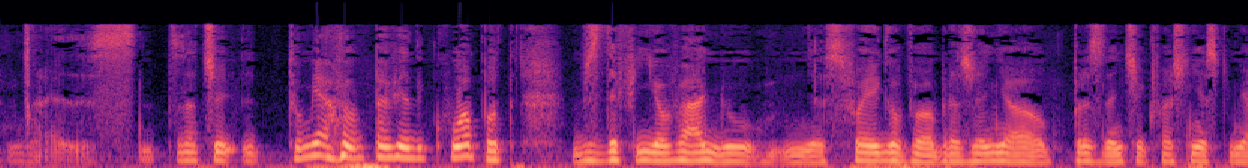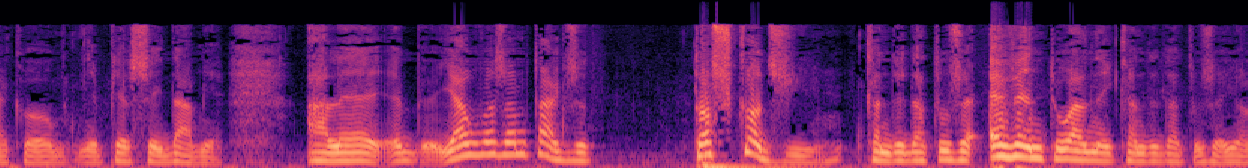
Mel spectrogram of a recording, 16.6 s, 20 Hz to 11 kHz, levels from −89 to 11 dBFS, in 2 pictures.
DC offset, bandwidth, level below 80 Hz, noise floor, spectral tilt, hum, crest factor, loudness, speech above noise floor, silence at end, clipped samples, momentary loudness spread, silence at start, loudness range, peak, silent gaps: under 0.1%; 7.4 kHz; -30 dBFS; -41 dBFS; -6 dB/octave; none; 14 dB; -13 LUFS; 28 dB; 0 s; 0.2%; 12 LU; 0.05 s; 5 LU; 0 dBFS; none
